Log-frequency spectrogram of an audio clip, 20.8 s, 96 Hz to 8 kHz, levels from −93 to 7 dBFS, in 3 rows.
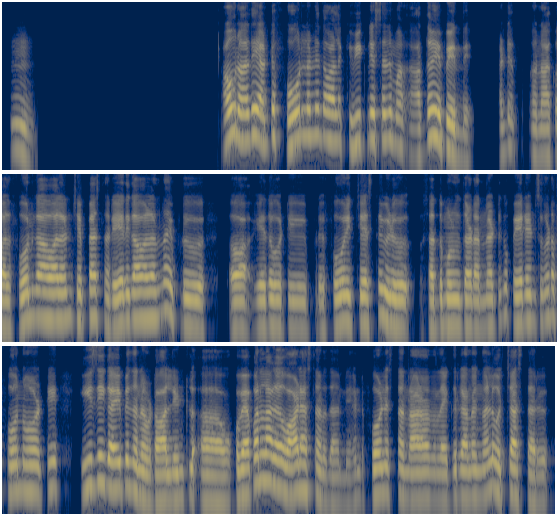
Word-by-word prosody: హ్మ్. 150 -8 -7 2.4
అవును. 230 +2 +5
అదే 240 +3 +5
అంటే 195 +5 -1
ఫోన్లనేది 235 +5 +1
వాళ్ళకి 210 -2 -1
వీక్‌‌‌నెస్ 215 +2 -2
అనేది 215 0 -1
మ - - -2 0.2
అర్థమైపోయింది. 155 - +2 0.4
అంటే 150 +4 -11 0.4
నాకు 140 0 -4
వాళ్ళ 140 0 +2
ఫోను 170 +4 +2
గావాలని 175 0 +3
చెప్పేస్తున్నారు. 170 -3 -1
ఏది 165 +1 +1
గావాలన్నా 180 +4 +1
ఇప్పుడు 155 -3 -3 0.6
ఆహ్, 140 -1 +3 0.2
ఏదో 145 +1 -1
ఒకటి 145 0 -5 0.2
ఇప్పుడు 135 0 -12
ఫోన్ 155 +2 +1
ఇచ్చేస్తే 160 +2 -3
వీడు 160 -3 +3 0.4
సర్దుమణుగుతాడు 150 +1 0
అన్నట్టుగా 150 +6 -5
పేరెంట్స్ 165 +1 -1
గూడా 190 +1 -3
ఫోన్ 175 +1 -1
ఒకటి 175 +2 -2 0.4
ఈజీగా 205 0 +2
అయిపోయిందనమాట. 180 -8 0
వాళ్ళింట్లో. 140 +1 -1
ఆహ్, 135 -1 +1
ఒక 130 - -6
వెపన్ 220 +8 +4
లాగా 210 -4 +5
వాడేస్తారు 170 -4 +2
దాన్ని. 130 -1 -11
అంటే 145 - -16
ఫోనిస్తాను 160 -2 0
రా 145 - +3 0.3
దగ్గర 155 +3 -5
అనంగానే 155 +5 -2
వచ్చేస్తారు. 155 -5 -1
165 Hz, 135 wpm, -24 LUFS, 145-185 Hz, 2.4 s, అవును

